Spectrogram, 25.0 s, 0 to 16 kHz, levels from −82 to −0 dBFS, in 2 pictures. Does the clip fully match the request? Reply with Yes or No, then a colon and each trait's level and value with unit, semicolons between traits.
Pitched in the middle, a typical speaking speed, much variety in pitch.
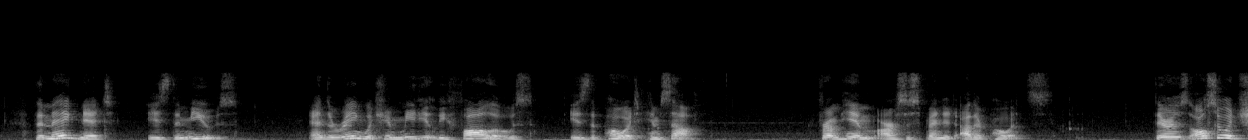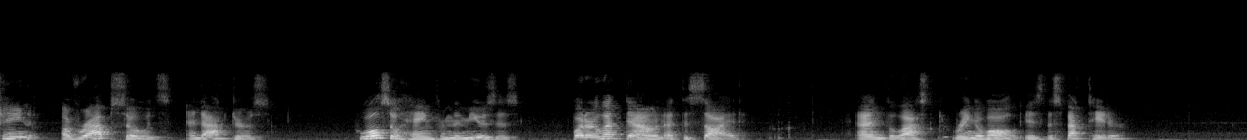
No: medium, 155 Hz; slow, 125 wpm; wide, 6.5 semitones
